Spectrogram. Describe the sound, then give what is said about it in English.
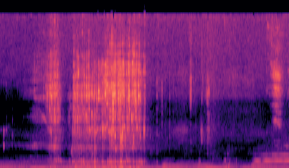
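A single wet slurping sip lasting about a second, a breathy, noisy mouth sound over a steady low hum, followed by quieter small clicks and a swallow. “That deserves another sip.”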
